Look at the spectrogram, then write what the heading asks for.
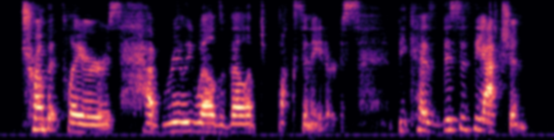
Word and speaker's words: buccinator: nator buxin nator looks like it should be pronounced buccinator or Bator it's buxin nator and here's where it is it's a deep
